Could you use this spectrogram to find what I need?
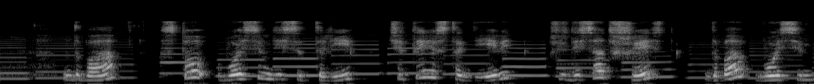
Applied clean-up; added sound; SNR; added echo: none; Wind instrument, woodwind instrument; 16 dB; reverberation time 0.2 s.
